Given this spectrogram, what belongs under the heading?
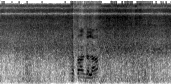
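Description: Stormy sea surging high onto flooded streets in Jaffna, a steady roar of surf and wind buffeting the microphone, with a brief voice speaking partway through.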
